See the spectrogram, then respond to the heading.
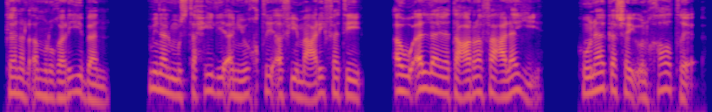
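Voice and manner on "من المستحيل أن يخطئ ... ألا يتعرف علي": plain reading voice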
